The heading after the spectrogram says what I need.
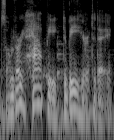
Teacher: they go up early in a sentence stress wise and then it come down hard at the end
